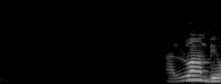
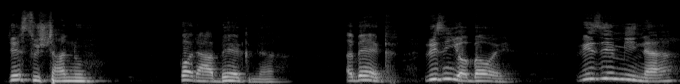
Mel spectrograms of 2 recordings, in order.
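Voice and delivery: loud hammed-up pleading with God; mock begging prayer; 4 dB louder than usual. Pastor mocking how people pray, loud mock pleading. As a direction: beg God like a desperate bargainer, louder. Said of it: "this is how some people, their Christianity is".

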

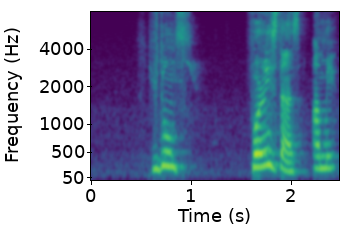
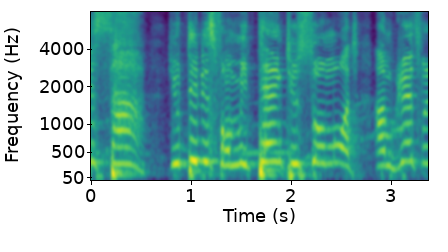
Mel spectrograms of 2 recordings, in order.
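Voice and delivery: loud, higher, gushing gratitude; effusive thanks; 6 semitones higher, 7 dB louder than usual. Acted. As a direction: pour out thanks at full voice, hammed up. Acted gushing thanks to a helper.

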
